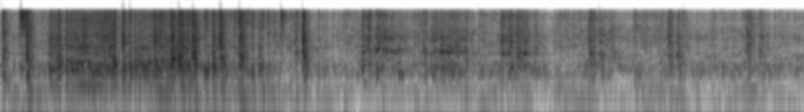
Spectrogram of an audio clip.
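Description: Two Beyblade Burst tops, Super Hyperion and Union Achilles, spinning on a plastic stadium floor with a steady whirring hiss and many sharp clicks as they knock together and against the stadium. The sound is loudest in the first three seconds, then quieter with fewer clicks as the tops slow.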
